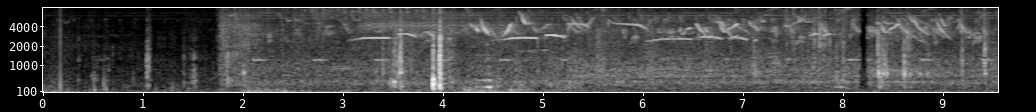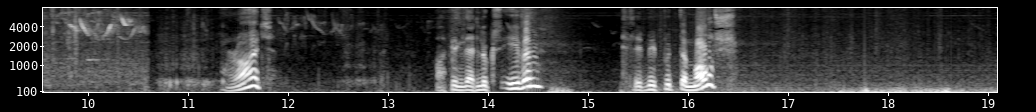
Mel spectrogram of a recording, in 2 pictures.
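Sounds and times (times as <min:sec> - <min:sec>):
birds chirping and whistling: 0:01.8 - 0:13.7.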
